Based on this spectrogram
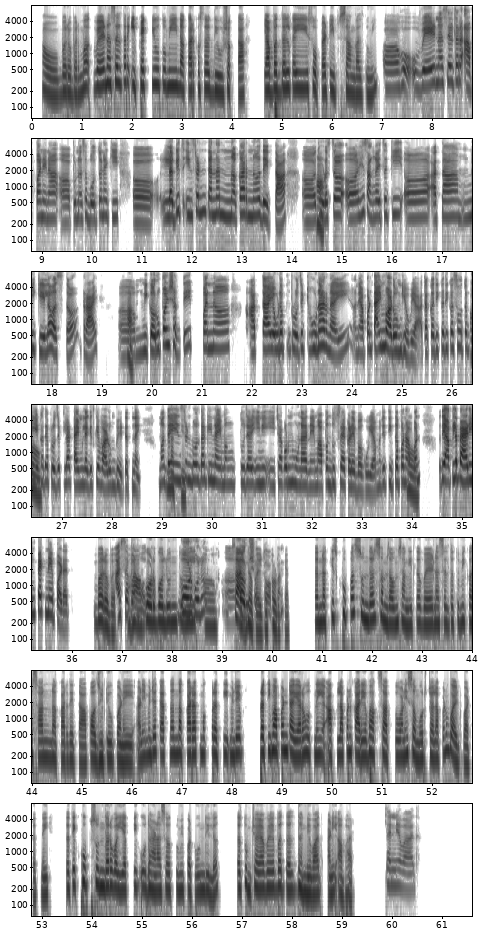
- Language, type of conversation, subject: Marathi, podcast, वेळ नसेल तर तुम्ही नकार कसा देता?
- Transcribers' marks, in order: in English: "इन्स्टंट"; in English: "इन्स्टंट"; in English: "बॅड इम्पॅक्ट"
